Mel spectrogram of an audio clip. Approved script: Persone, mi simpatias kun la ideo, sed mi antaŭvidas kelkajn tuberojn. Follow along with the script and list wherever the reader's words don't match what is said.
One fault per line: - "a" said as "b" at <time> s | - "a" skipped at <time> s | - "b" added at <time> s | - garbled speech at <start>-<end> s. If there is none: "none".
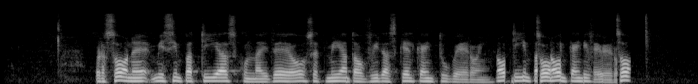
- garbled speech at 5.0-6.3 s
